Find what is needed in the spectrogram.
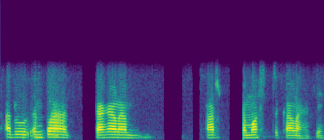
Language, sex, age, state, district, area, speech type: Odia, male, 18-30, Odisha, Nuapada, urban, conversation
